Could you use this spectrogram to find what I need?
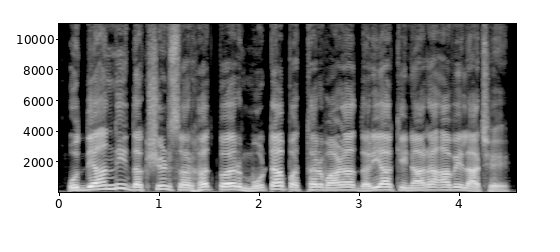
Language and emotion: Gujarati, neutral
